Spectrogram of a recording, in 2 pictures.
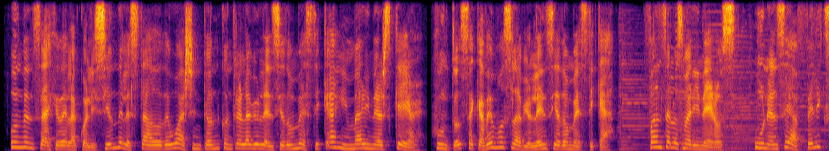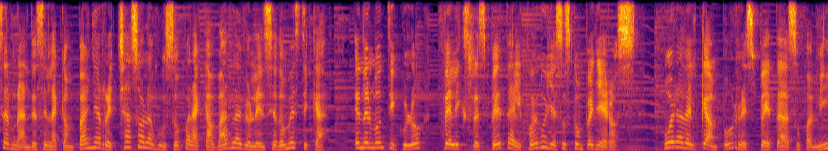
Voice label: Spanish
